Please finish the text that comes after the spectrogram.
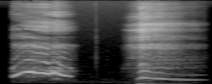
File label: child breathe deep hard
